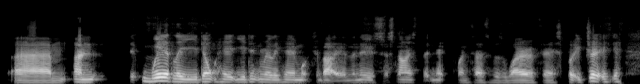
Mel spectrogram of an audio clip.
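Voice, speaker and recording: In an English accent, a man talks at a very fast pace with a dry, close sound, no echo, and a quiet background. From northern England, near Scottish border. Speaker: commentary channel host. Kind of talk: video reaction commentary. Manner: halting, frequent fillers.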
